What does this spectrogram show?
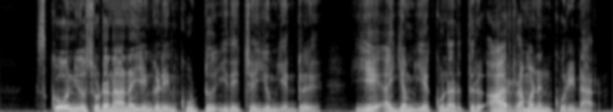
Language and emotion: Tamil, neutral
